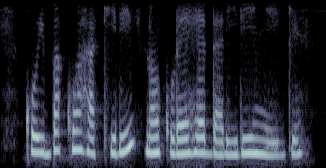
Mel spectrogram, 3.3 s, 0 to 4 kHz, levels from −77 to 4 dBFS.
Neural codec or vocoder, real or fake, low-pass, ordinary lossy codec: none; real; 3.6 kHz; Opus, 16 kbps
